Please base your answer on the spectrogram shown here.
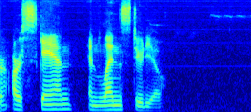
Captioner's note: distant birds calls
